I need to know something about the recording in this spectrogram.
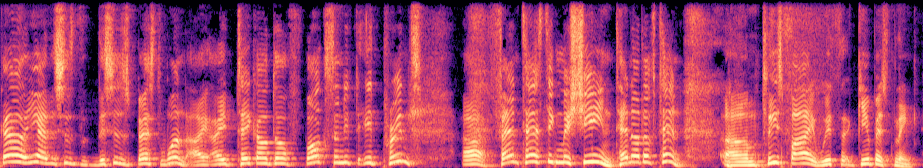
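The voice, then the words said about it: Salesman shill voice. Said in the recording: “I wasn't doing any specific accent there. This was just random shill voice.”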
